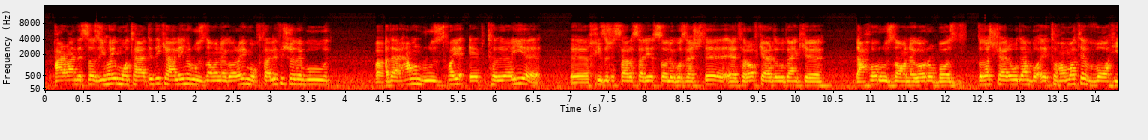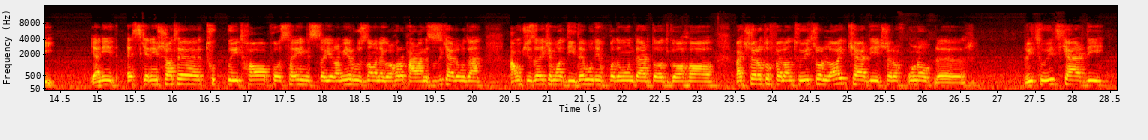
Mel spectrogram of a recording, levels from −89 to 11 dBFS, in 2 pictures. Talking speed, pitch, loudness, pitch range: 135 wpm, 160 Hz, -23 LUFS, 150-170 Hz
